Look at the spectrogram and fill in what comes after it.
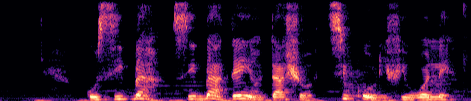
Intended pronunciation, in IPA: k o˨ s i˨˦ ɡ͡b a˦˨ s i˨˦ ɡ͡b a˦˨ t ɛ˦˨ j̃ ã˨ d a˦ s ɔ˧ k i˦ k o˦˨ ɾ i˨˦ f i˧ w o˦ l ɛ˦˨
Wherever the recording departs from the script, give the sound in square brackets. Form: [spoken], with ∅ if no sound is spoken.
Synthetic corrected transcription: k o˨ s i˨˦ ɡ͡b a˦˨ s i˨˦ ɡ͡b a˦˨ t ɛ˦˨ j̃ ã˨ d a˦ [ʃ] ɔ˧ [t] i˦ k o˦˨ ɾ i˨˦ f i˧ w [ɔ˦] l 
